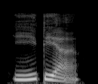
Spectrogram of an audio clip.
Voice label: "疑点", Chinese

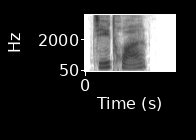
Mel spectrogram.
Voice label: "集团", Chinese

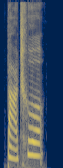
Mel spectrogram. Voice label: "打车", Chinese

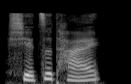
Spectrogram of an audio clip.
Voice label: "写字台", Chinese

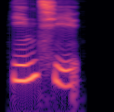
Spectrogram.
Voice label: "引起", Chinese

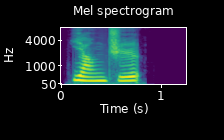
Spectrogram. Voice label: "养殖", Chinese

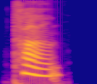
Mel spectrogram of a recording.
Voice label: "碳", Chinese

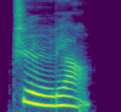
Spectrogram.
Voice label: "质量", Chinese

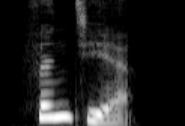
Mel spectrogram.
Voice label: "分解", Chinese

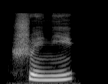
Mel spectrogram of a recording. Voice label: "水泥", Chinese

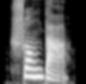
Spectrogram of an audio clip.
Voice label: "双打", Chinese

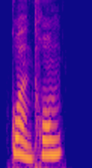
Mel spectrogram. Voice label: "贯通", Chinese

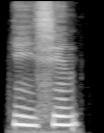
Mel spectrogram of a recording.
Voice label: "一心", Chinese

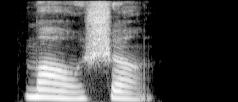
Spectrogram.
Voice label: "茂盛", Chinese

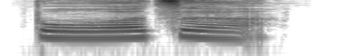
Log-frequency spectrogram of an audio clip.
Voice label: "脖子", Chinese

